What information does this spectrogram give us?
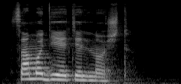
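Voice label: "самодеятельносьт", Komi, female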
